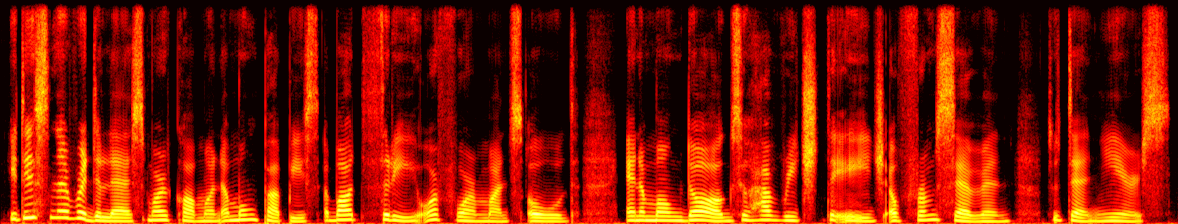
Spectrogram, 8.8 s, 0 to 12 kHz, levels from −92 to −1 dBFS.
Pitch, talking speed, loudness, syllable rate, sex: 210 Hz, 185 wpm, -18 LUFS, 4.8 syllables/s, female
